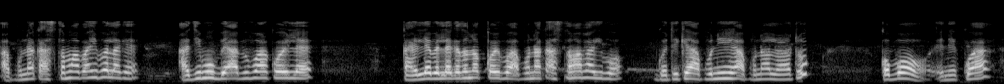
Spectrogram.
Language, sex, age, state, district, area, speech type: Assamese, female, 60+, Assam, Dhemaji, rural, spontaneous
